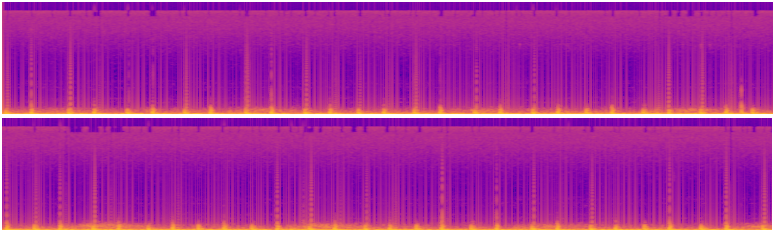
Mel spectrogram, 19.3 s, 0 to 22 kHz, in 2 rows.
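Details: Soothing ASMR heartbeat recording: steady, muffled double thumps at roughly 80 beats a minute, loud and close; a normal regular heartbeat.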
